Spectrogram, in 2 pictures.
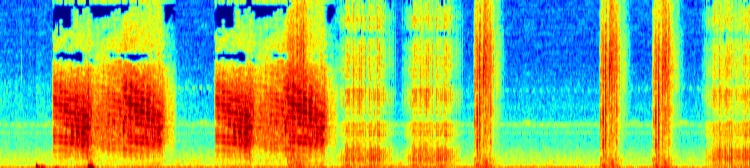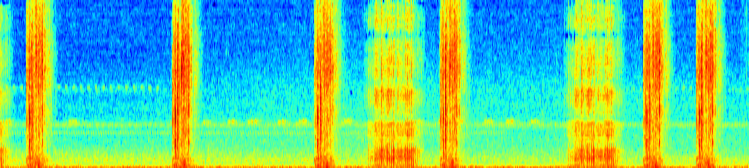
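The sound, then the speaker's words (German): Irregular bursts of scratching and knocking, a couple of longer rasping scrapes at first, then a scattered run of short raps and scrapes with brief quiet gaps between them. “Das klingt fast wie ein, ein Klopfen und Kratzen.”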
